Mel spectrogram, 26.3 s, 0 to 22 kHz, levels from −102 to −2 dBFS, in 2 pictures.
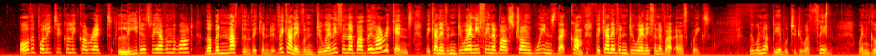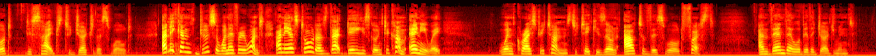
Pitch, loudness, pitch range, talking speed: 200 Hz, -28 LUFS, 155-250 Hz, 220 wpm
